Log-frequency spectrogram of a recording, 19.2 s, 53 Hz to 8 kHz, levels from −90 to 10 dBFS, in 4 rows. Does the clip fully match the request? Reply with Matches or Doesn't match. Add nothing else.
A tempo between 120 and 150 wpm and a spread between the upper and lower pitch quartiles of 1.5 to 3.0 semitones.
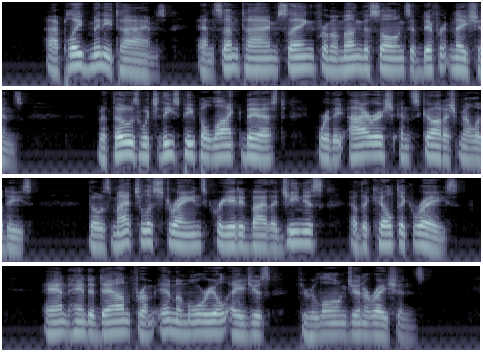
Matches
